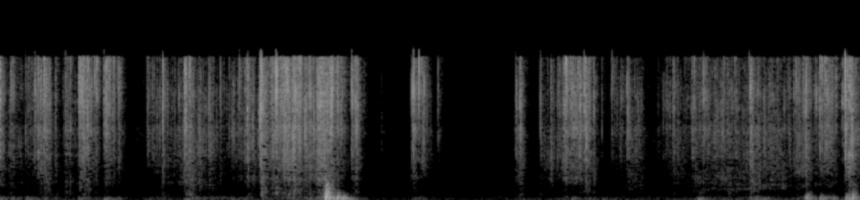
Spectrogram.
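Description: Fingertips gather and rub a pile of small, smooth, solid polished river pebbles on a black cloth, making them clink together. The result is a bright, dense clatter of quick clicks with almost no low end, breaking off into short pauses, including a near-silent gap in the middle.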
